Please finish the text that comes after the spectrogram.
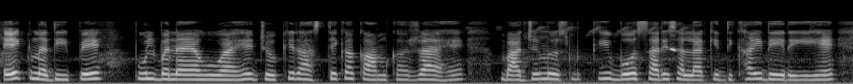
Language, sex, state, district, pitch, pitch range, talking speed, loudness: Hindi, female, Bihar, Gopalganj, 230 Hz, 220-250 Hz, 185 wpm, -22 LUFS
